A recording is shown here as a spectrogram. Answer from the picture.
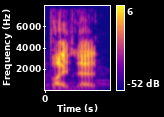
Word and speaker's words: Vlet: Hello, my name is Vlet. Pleased to meet you. Oh my god, he pronounced his own name with a V. I'm honestly surprised he was going to pronounce it with a W.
